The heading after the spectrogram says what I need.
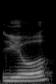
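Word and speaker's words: Lueur: spell It's Leo L pronounced as loo spelled as l u e u r Grabe sobr taino talaga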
